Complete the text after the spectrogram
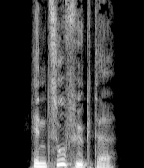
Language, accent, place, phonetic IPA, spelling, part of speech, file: German, Germany, Berlin, [hɪnˈt͡suːˌfyːktə], hinzufügte, verb, De-hinzufügte.ogg
- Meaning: inflection of hinzufügen: 1. first/third-person singular dependent preterite 2. first/third-person singular dependent subjunctive II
